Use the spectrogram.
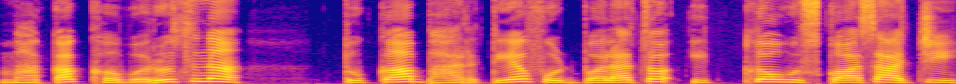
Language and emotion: Goan Konkani, surprised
